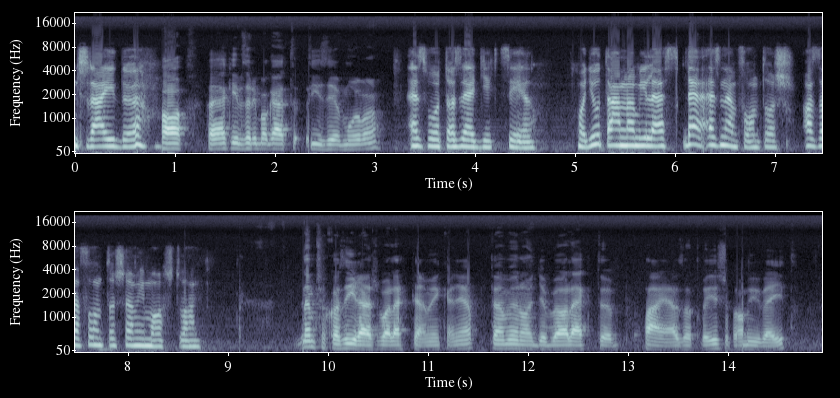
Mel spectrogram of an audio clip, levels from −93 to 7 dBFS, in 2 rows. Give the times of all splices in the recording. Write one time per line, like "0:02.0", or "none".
0:03.2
